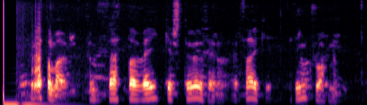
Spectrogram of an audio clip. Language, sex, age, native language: Icelandic, male, 20-29, Icelandic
